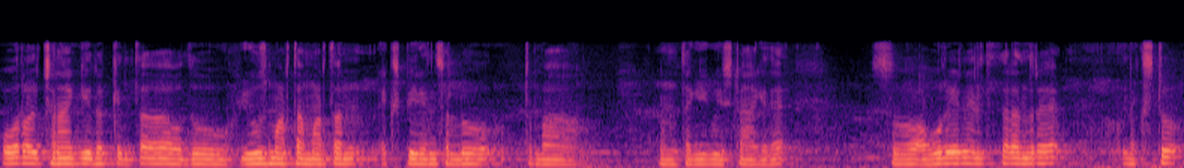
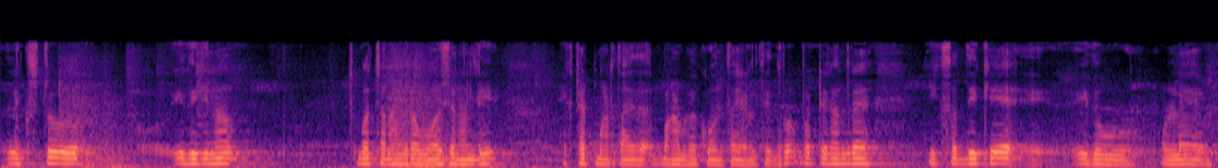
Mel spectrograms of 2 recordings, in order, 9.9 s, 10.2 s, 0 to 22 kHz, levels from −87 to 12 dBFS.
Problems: none marked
